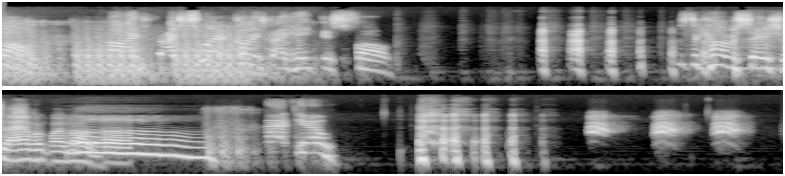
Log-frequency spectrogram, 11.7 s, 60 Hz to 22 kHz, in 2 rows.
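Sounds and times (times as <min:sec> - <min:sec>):
speech: 0:00.3 - 0:03.0, 0:04.0 - 0:08.4, 0:09.0 - 0:09.8
laughter: 0:03.8 - 0:06.1, 0:09.0 - 0:10.0
crows cawing: 0:10.2 - 0:11.7.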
